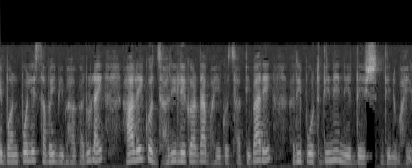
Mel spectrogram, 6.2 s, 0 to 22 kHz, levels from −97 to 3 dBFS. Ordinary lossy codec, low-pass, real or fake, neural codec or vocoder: none; 7.2 kHz; real; none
